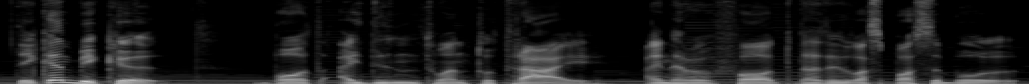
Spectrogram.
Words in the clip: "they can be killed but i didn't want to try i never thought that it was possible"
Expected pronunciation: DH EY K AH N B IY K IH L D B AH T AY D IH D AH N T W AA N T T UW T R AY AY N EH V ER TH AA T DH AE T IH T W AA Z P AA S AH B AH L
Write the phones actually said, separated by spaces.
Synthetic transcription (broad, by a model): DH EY K AH N B IY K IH D B AH T AY D IH D AH N T W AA N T T UW T R AY AY N EH V ER TH AA T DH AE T IH T W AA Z P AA S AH B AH L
